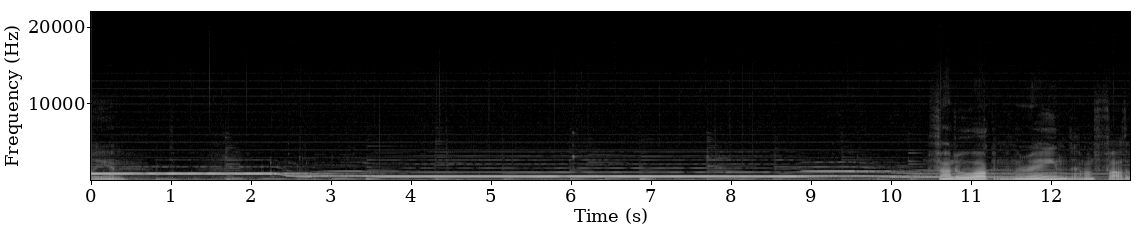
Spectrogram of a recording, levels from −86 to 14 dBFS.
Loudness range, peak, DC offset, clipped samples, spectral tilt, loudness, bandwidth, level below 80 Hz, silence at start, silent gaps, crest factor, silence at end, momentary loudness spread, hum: 5 LU; -6 dBFS; under 0.1%; under 0.1%; -9.5 dB/octave; -27 LUFS; 7 kHz; -50 dBFS; 0 s; none; 20 dB; 0 s; 12 LU; none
